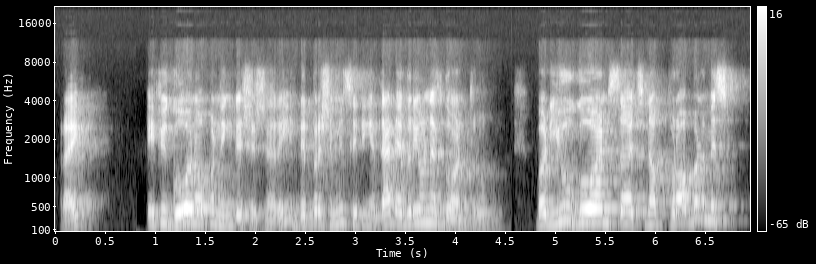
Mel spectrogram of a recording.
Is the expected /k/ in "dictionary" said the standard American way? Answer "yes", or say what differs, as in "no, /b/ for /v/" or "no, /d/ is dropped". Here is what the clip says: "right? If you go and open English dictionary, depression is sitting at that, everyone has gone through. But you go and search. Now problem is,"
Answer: no, /k/ is dropped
